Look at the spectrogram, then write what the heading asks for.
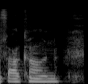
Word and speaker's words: Falcone: he interacts with carmine falcone who isn't in this movie much oh yeah falcone or falcone oh yeah they call him falcone in this hey hey people making movies us spaghettis is pronounced falcon okay but i think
